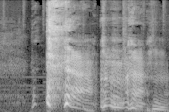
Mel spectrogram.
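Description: Two sharp coughs in quick succession, followed by a longer raspy, throaty rumble as someone clears their throat, with no talking.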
